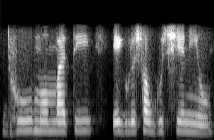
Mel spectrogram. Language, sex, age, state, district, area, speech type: Bengali, female, 45-60, West Bengal, Hooghly, rural, conversation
